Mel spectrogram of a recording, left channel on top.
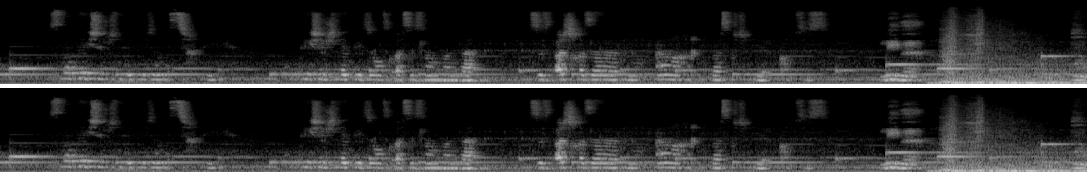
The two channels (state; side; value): identical; both; correlation 1.00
